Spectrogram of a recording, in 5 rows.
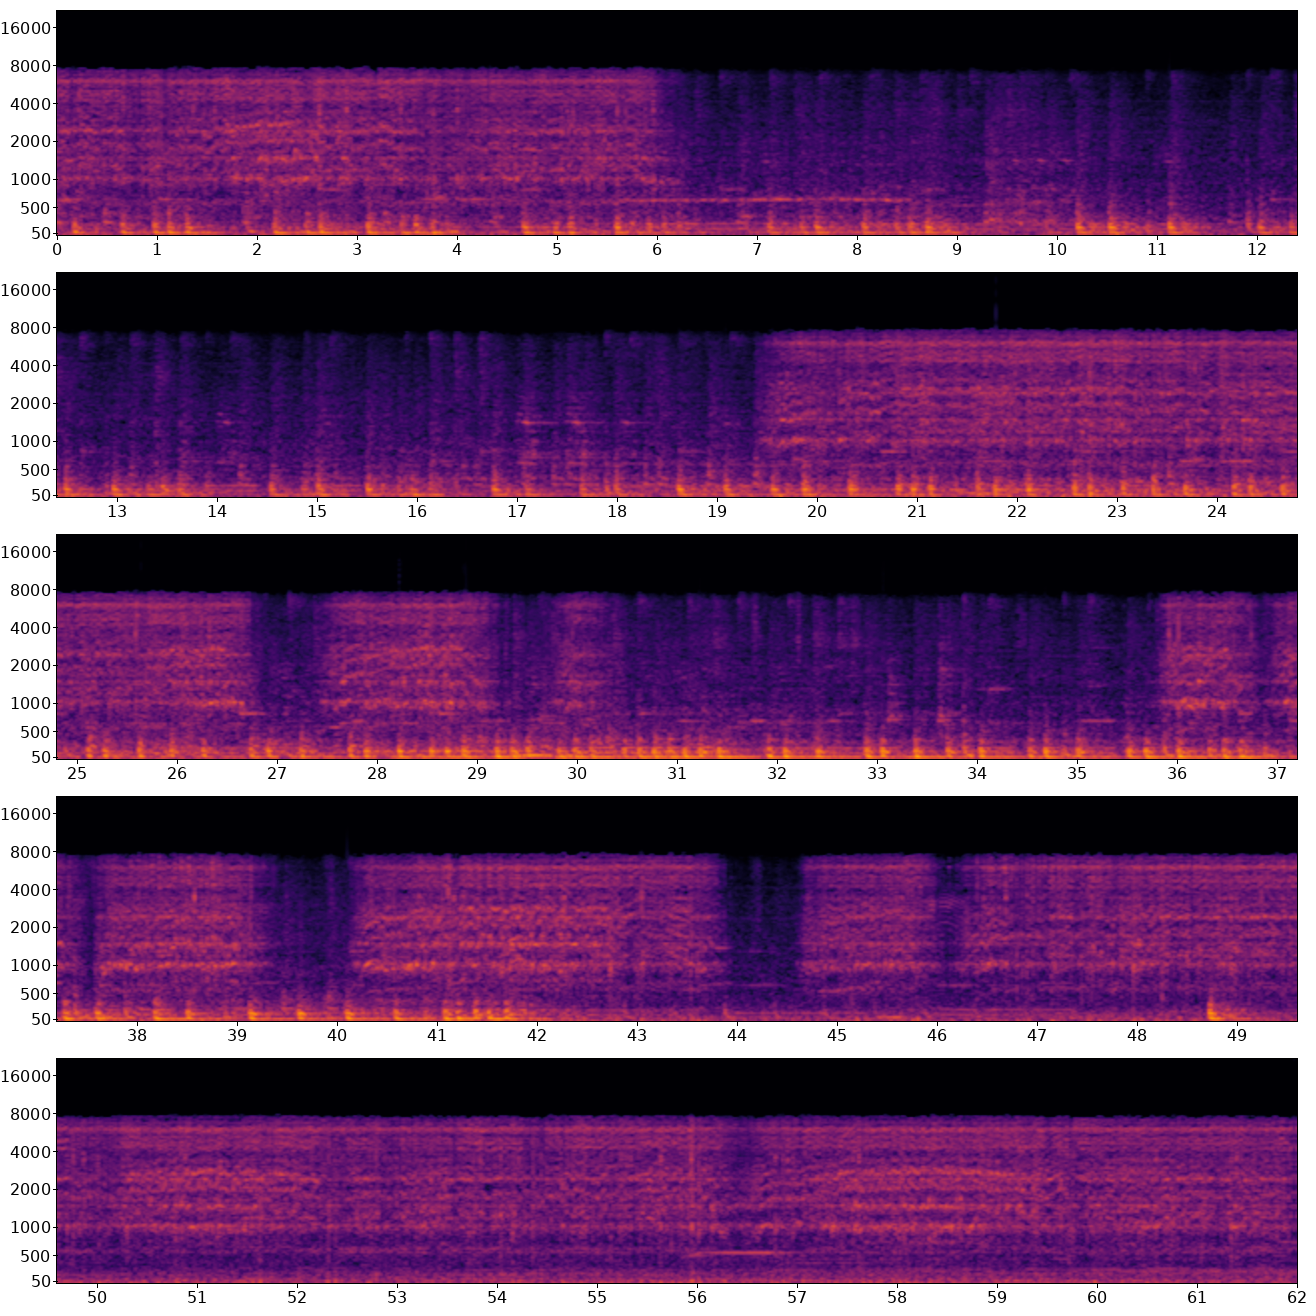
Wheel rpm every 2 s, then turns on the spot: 160, 160, 140, 0, 0, 0, 0, 0, 0, 40, 160, 160, 160, 70, 60, 10, 0, 10, 90, 80, 130, 130, 70, 130, 160, 160, 160, 150, 140, 160, 160.
36-38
